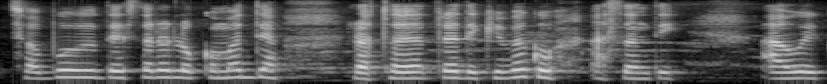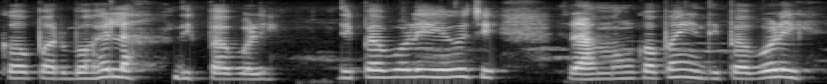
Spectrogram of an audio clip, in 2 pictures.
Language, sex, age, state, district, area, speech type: Odia, female, 18-30, Odisha, Puri, urban, spontaneous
